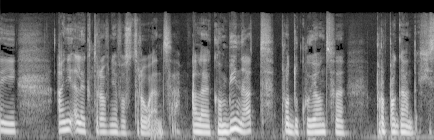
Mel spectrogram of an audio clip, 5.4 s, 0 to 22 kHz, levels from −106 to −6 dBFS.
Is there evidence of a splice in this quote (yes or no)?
yes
